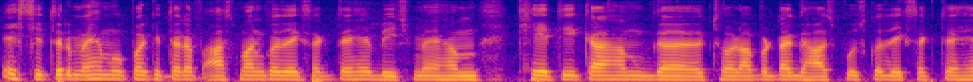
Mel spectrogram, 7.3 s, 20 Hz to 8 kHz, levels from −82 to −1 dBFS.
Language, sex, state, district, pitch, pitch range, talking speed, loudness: Hindi, male, Maharashtra, Solapur, 135 Hz, 130-140 Hz, 220 wpm, -19 LUFS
